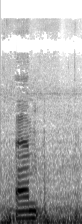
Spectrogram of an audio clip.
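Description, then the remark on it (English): Steady low rumble of a car interior while creeping through traffic on the way to work on a grey, rainy day, muffled and constant, with a brief voice-like tone rising over it near the start. “I'm stuck in traffic”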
